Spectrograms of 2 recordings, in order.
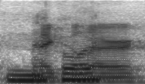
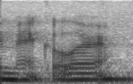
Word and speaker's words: Mikkeller: Mikler. Yeah, they say that, but like you know American we go over to Denmark, they say Michel.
